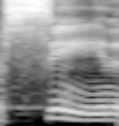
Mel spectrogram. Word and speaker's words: Sin: They've gone across the Red Sea and made their way south through the wilderness of Sin, or Sin is actually how that's pronounced, even though it's spelled like our word sin, all the way down to the bottom of this peninsula where Mount Sinai is.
